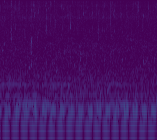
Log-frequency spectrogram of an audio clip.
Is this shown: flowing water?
yes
